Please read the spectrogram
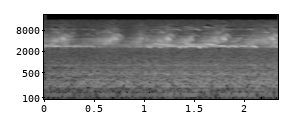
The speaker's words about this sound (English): we're gonna listen to the sonically reversed version. And, you know, a lot of music, when you play it backwards, you get all of these kind of artifacts with a... But, you know, listening to this, these birds, they sound pretty much like birds.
